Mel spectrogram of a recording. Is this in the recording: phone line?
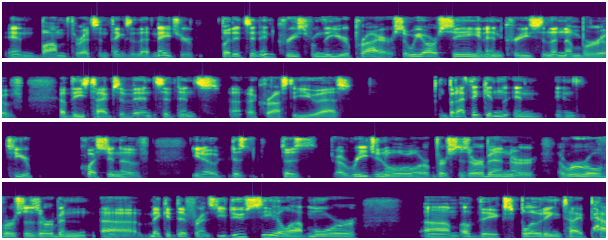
no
